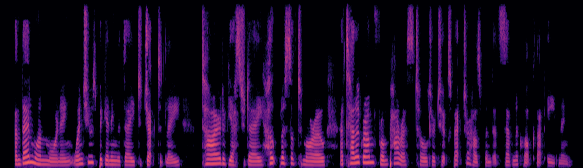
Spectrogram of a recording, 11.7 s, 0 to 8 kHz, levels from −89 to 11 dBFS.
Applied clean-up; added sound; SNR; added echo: none; none; none; none.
